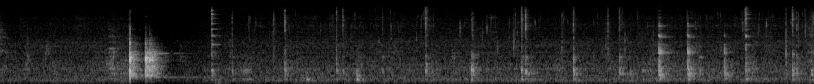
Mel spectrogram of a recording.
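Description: A wire whisk mixing beaten eggs into cottage cheese in a glass bowl, its wires tapping and clicking against the glass at an uneven pace. A single louder knock comes about a second in.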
